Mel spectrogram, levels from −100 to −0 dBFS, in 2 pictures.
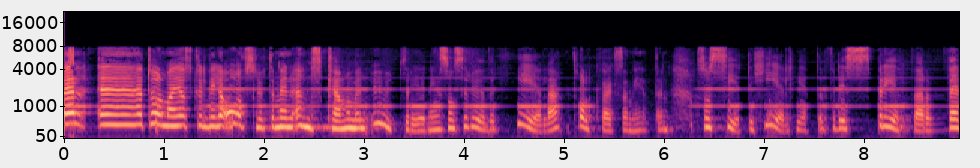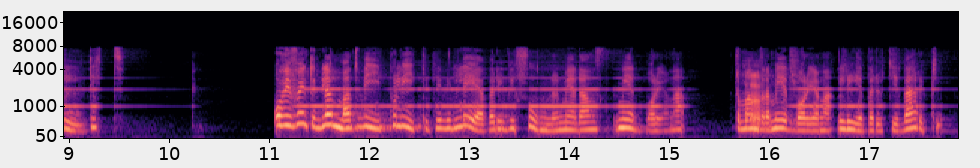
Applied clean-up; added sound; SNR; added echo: neural mask model RNNoise.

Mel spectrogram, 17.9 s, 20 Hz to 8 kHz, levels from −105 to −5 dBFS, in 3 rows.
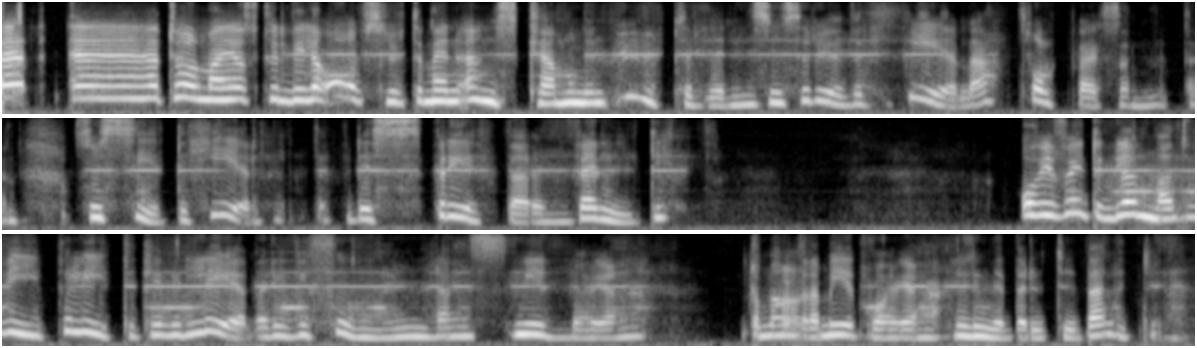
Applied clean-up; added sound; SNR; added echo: neural diffusion model UNIVERSE++.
